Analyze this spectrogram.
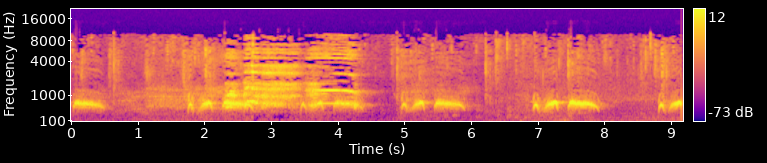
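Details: Aged spotted dove, over 30 years old, giving short mellow coo phrases at the start and end while a rooster crows loudly in the middle.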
